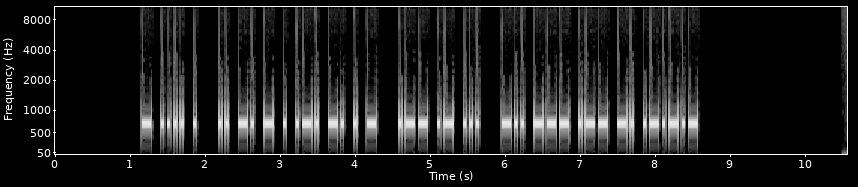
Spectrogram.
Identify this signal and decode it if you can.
Morse code, heard as a keyed tone, about 28 wpm, 700 Hz. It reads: THE INTERNET WAS DOWN.
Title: Sentences from Top 1000 Words - Review Part 4 - 28wpm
